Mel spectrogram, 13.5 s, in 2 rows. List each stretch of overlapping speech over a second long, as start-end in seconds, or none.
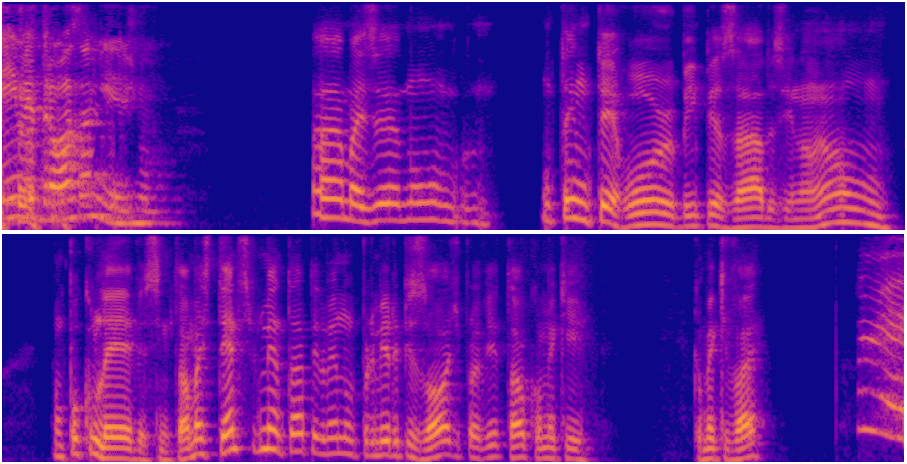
none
